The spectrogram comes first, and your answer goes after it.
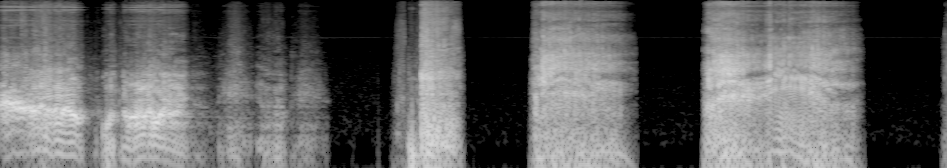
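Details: Leopard making harsh, raspy growling roars in separate bursts, some long and some brief, with gaps of silence between them.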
